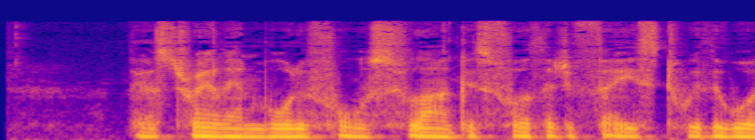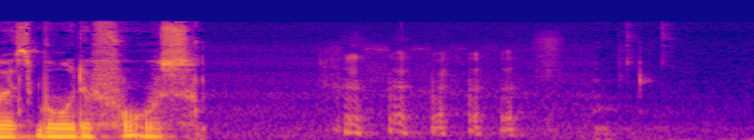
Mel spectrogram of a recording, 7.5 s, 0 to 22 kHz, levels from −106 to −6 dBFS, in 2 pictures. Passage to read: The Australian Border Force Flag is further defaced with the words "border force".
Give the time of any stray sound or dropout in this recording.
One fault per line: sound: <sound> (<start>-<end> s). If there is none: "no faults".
sound: laugh (5.4-6.6 s)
